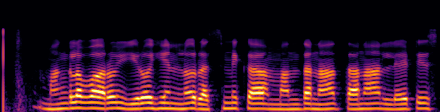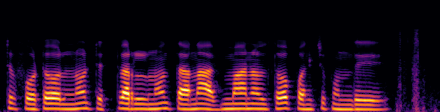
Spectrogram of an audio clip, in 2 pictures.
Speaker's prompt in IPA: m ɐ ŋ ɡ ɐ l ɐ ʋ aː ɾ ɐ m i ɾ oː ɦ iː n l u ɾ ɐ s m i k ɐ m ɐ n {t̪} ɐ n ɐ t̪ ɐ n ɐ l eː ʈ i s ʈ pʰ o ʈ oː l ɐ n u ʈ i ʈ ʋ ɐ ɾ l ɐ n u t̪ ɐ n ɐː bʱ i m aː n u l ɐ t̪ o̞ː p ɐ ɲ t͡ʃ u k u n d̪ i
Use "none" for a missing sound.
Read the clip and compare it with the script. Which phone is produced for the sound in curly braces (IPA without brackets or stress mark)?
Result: d̪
